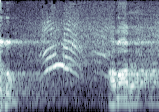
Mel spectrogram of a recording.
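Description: A short animal call that rises and then falls in pitch, about half a second long and heard in a gap between phrases of a man speaking into a microphone.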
